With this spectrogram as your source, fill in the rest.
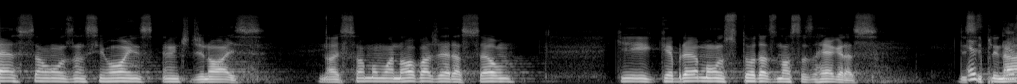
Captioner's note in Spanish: ponente habla en portugués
